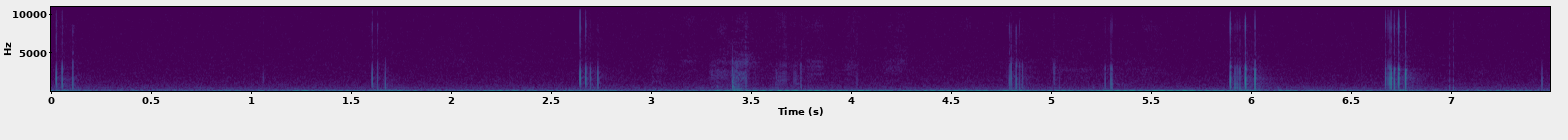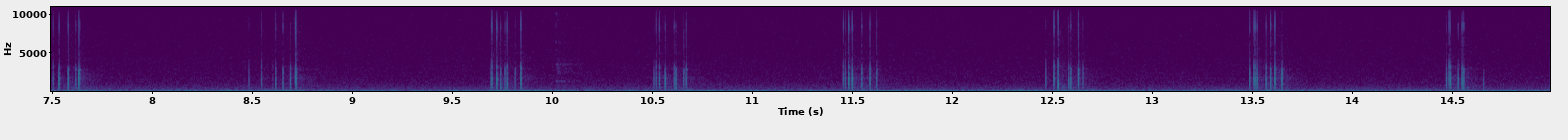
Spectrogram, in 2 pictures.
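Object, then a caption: Small glass jar filled with cream. Fingernails tap and scratch a small labeled glass jar filled with cream, held sideways in both hands. Sharp, bright clicks ring out at an uneven pace over a soft, continuous scratching, with a faint steady hum and low rumble underneath.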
